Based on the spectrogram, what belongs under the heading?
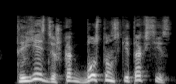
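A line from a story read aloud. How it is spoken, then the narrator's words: Indignant exclamation. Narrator (Russian): негодующе воскликнула Джулия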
